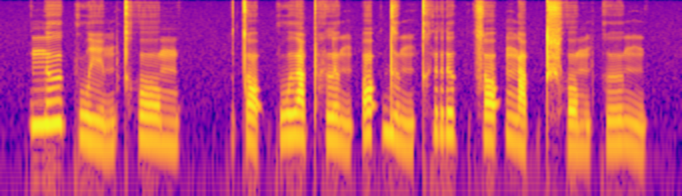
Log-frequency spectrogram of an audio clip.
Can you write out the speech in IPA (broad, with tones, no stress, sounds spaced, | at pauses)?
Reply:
n ɯː˥˩ k w iː˩˦ m kʰ o˧ m | t ɔ˨˩ ʔ k w ɯ˧ a̯ pʰ l ɯ˩˦ ŋ ʔ ɔ˦˥ ʔ d ɯ˩˦ ŋ kʰ r ɯ˥˩ k̚ s ɔ˦˥ ʔ ŋ a˨˩ p̚ t͡ɕʰ o˧ m k ɯ˥˩ ŋ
